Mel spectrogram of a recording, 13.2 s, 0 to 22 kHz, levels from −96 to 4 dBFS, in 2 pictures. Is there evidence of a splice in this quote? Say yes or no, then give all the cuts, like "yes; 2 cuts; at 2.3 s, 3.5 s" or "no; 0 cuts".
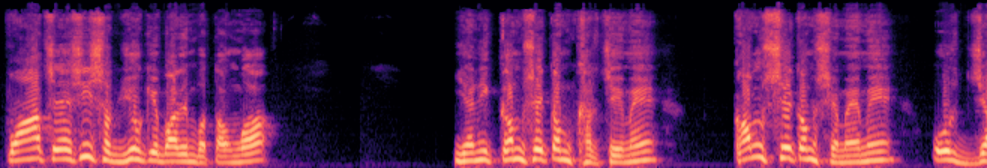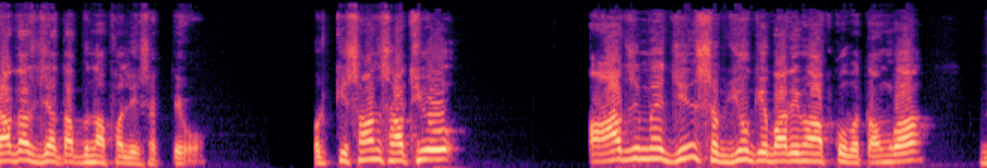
no; 0 cuts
